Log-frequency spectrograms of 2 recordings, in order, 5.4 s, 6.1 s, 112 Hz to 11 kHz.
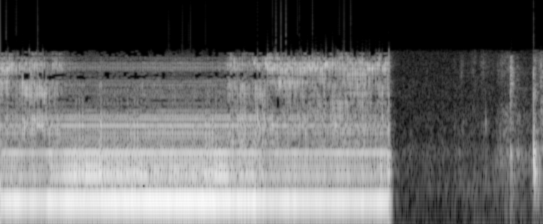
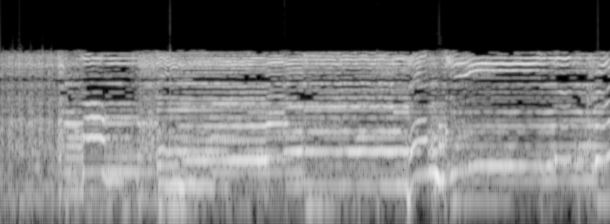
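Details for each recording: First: New-old-stock, possibly never-used 1965 Magnavox 5-tube AM clock radio: loud, steady, low buzzy hum that cuts dead when switched off. Bad filter capacitor; the clock is also dead. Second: Apparently never-used 1965 Magnavox 5-tube AM clock radio with new filter capacitors: clear music with no hum, crackle or fading, AM-like cut treble; playing normally.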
